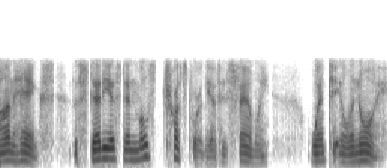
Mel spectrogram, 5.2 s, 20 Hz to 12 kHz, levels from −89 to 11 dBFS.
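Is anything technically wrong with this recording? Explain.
No, nothing is technically wrong: the speech has the narrow telephone-style band of a Speex codec link at 15 kbps, running from about 200 Hz to 3.4 kHz with nothing above 3.8 kHz, and no faults are audible.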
